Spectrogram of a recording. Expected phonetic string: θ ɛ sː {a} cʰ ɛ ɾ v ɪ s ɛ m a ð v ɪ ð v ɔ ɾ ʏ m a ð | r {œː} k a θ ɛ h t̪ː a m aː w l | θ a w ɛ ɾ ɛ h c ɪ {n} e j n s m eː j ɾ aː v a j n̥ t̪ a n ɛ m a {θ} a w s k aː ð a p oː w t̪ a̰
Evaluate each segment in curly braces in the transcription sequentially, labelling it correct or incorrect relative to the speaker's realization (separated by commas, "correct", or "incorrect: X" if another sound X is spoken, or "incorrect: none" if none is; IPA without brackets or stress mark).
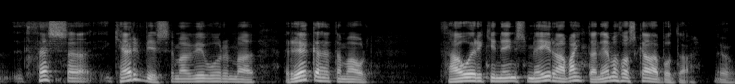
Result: correct, incorrect: ɛː, correct, correct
